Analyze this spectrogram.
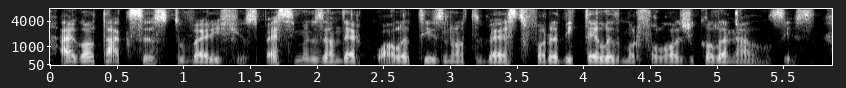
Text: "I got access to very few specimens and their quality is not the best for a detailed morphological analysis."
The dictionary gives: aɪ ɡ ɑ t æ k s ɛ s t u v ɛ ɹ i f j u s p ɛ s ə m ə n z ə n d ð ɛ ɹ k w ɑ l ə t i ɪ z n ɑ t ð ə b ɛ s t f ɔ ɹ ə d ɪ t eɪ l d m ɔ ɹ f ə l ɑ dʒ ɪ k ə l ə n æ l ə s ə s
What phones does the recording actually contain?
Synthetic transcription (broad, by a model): aɪ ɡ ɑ t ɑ k s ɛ s t u v ɛ ɹ i f j u s p ɛ s ə m ə n z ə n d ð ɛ ɹ k w ɑ l ə t i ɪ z n ɑ t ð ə b ɛ s t f ɔ ɹ ə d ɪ t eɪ l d m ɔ ɹ f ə l ɑ ʒ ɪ k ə l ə n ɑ l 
